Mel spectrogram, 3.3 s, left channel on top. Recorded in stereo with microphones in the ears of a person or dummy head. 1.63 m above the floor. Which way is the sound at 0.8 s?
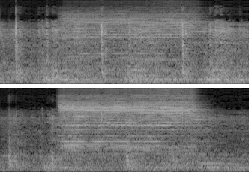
60° right (ahead or behind).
